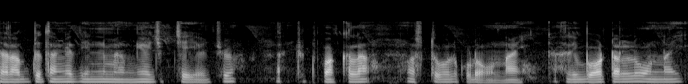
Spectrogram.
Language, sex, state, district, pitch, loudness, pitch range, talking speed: Telugu, male, Andhra Pradesh, Manyam, 120 Hz, -22 LUFS, 115-125 Hz, 130 wpm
